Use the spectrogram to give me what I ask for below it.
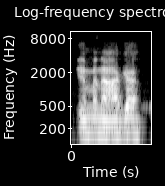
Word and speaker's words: Imanaga: do you not say his name is it imanaga yeah Shaga thank you thank you I was right about that pronunciation all right uh yeah plus 250 something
